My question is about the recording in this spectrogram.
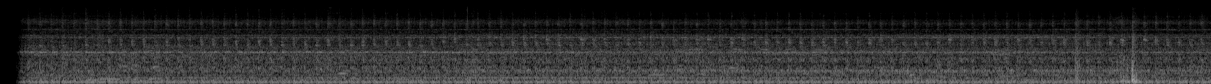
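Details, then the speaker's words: Honda Civic Hybrid with codes P1024 valve pause system sticking on and P0300 random misfire; idling engine with a loud, busy, uneven ticking clatter over the hum, louder when accelerating. Valvetrain rocker arm noise. "दोस्तों यह Honda reborn गाड़ी है गाड़ी की आवाज़ आपने सुनी है की आईडी पर जब घड़ी होती है गाड़ी तब भी काफी आवाज़ ए रही होती इंजन में से और जब एक्सीडेंट करते हैं तो जो आवाज़ है इंजन की ये और भी बढ़ जाती है"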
